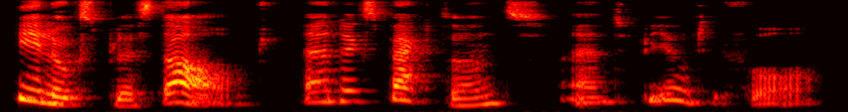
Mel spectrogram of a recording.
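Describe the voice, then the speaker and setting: A woman narrating a scripted story as an audiobook reader, in a measured delivery. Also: sits high, expressive, creaky. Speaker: audiobook reader of fan fiction.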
